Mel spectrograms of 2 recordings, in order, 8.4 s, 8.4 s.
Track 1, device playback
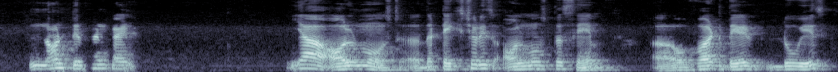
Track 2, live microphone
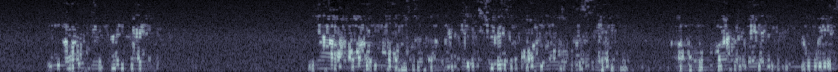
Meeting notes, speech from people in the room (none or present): none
